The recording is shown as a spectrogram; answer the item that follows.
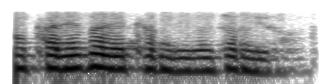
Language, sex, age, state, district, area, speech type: Manipuri, female, 45-60, Manipur, Kakching, rural, conversation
